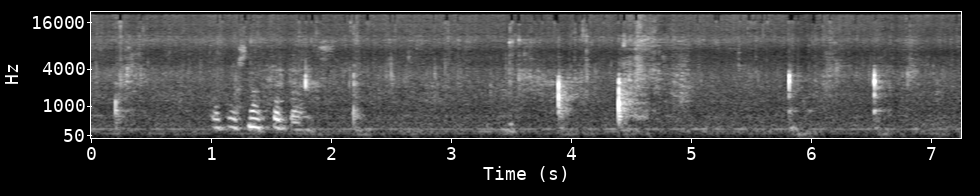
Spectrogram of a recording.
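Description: Putat lahan frying in hot oil, with soft sizzling and a few sharp pops and crackles scattered through, while a person speaks briefly over the cooking.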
